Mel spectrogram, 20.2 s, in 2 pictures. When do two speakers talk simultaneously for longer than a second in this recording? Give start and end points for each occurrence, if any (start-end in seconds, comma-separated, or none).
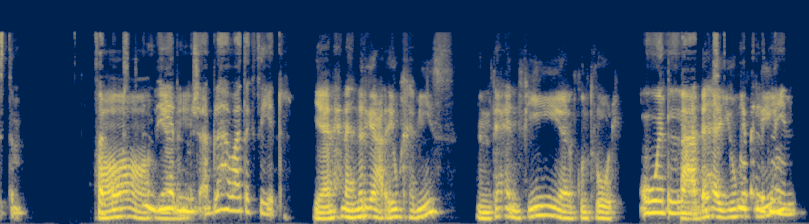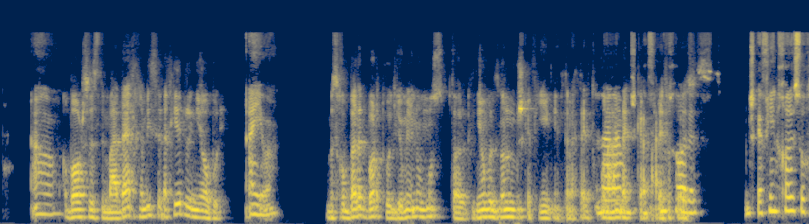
1.2-2.5, 8.5-10.0, 17.5-18.9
